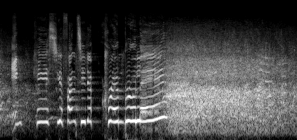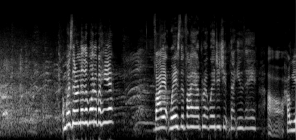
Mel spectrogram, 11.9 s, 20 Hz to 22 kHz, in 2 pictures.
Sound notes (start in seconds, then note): 3.4 audience guffaws; 8.6 people shouting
